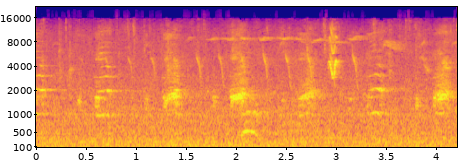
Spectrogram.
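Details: Backyard feeder in rain, a guinea hen giving rough, irregular squawks about every half second to second, with faint higher chirps from other birds and steady rain noise.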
